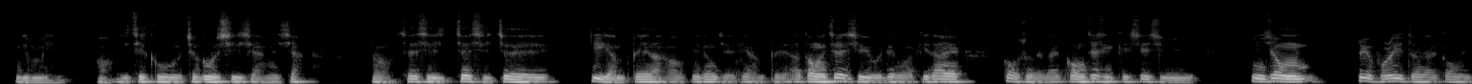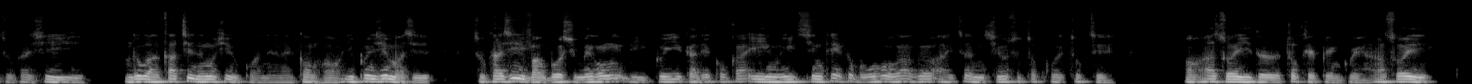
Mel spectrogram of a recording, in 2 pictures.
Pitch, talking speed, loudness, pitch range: 115 Hz, 270 characters per minute, -26 LUFS, 105-125 Hz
